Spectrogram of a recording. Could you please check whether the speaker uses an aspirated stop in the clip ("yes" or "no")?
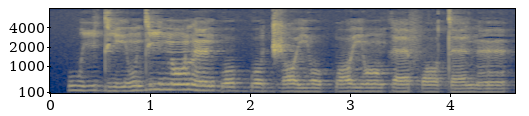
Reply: no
